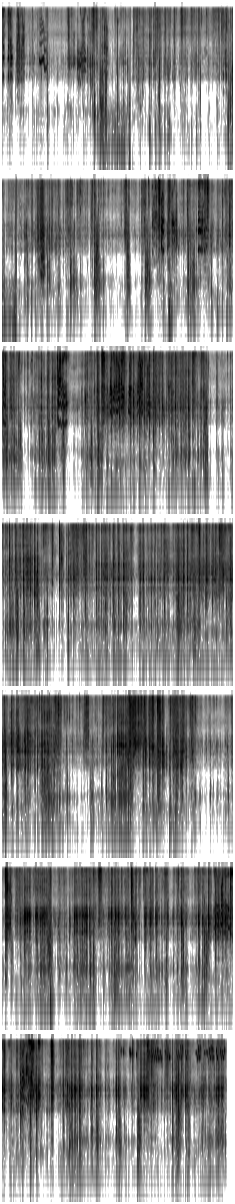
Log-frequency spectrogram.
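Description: A knife sawing and cutting through a pumpkin's rind and flesh close to the microphone: many short scraping strokes in quick runs, with brief pauses between.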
